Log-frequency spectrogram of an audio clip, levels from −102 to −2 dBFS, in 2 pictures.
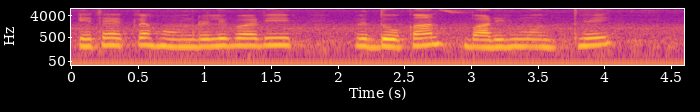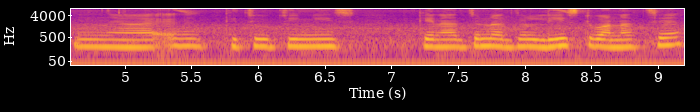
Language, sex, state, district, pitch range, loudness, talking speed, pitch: Bengali, female, West Bengal, Jalpaiguri, 210-230 Hz, -19 LUFS, 100 wpm, 215 Hz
